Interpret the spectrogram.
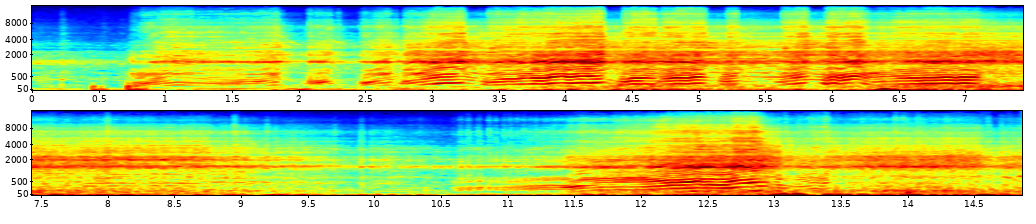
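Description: Motocross bike engine heard from on board, revving up through the gears in several rising sweeps, easing off in the middle, then revving up again near the end.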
